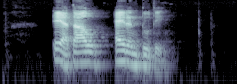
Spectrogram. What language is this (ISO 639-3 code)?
oci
